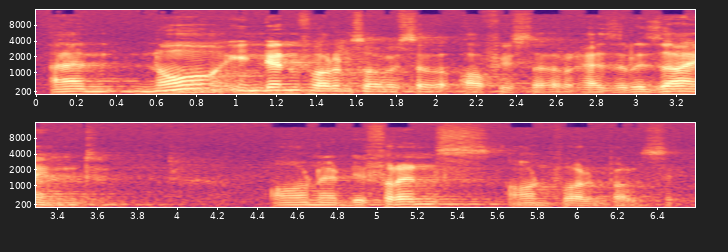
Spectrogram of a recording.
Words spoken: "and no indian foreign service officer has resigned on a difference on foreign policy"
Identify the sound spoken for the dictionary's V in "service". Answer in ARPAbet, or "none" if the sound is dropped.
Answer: F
